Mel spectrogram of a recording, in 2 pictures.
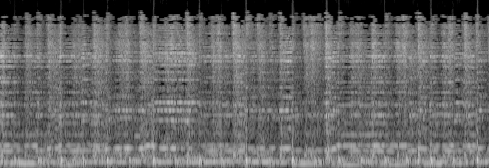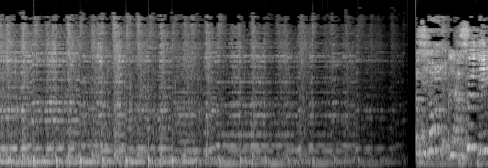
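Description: Traditional Bourbonnais folk dance tune led by accordion, played to a steady beat, fading out over the last few seconds.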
